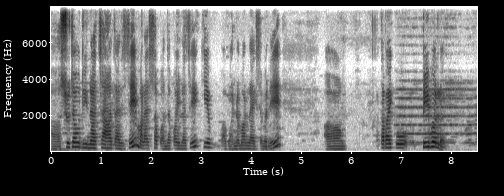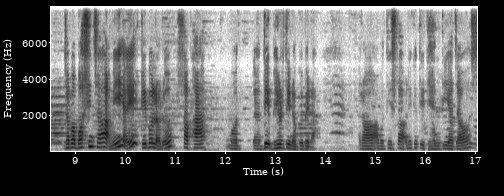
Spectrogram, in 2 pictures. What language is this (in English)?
Nepali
